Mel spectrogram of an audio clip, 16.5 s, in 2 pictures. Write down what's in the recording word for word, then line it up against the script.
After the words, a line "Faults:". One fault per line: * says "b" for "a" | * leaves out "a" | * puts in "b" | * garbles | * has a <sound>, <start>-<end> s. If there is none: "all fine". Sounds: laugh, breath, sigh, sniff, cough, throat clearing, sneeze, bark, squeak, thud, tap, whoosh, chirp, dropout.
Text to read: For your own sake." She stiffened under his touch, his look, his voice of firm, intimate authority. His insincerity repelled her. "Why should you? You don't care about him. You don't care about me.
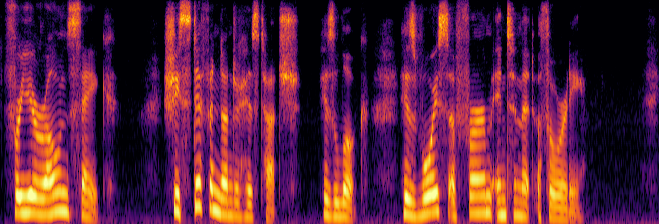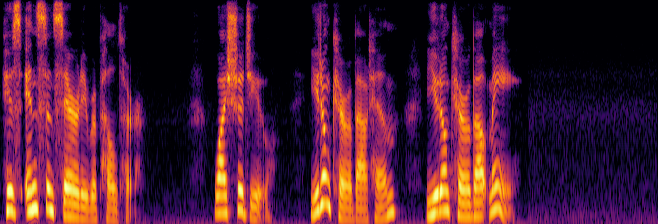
For your own sake." She stiffened under his touch, his look, his voice of firm, intimate authority. His insincerity repelled her. "Why should you? You don't care about him. You don't care about me.
Faults:
all fine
